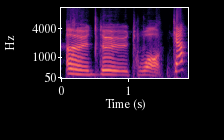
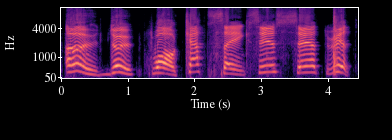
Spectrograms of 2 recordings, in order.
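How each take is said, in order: First: Alternative count. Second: Dance-teacher count, each number set apart; firm, measured count with gaps between numbers; counting out beats. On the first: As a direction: count the beats out in a lowered voice. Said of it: "Ou encore, on dit". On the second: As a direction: count evenly up to "huit". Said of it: "c'est parce qu'on dit". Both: Shown as a demonstration.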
